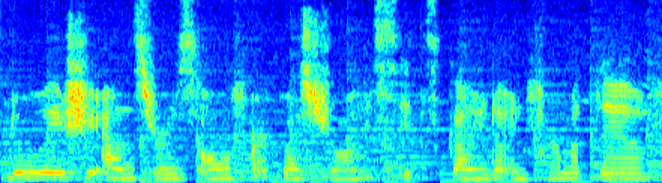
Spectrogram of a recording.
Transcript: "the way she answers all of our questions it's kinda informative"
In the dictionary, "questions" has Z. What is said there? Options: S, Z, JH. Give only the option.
S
